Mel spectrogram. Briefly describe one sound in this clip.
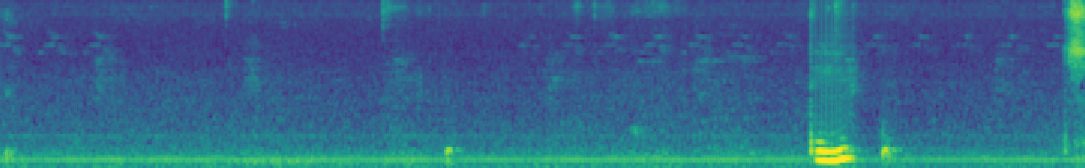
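Knitting needles click and tap softly against each other.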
